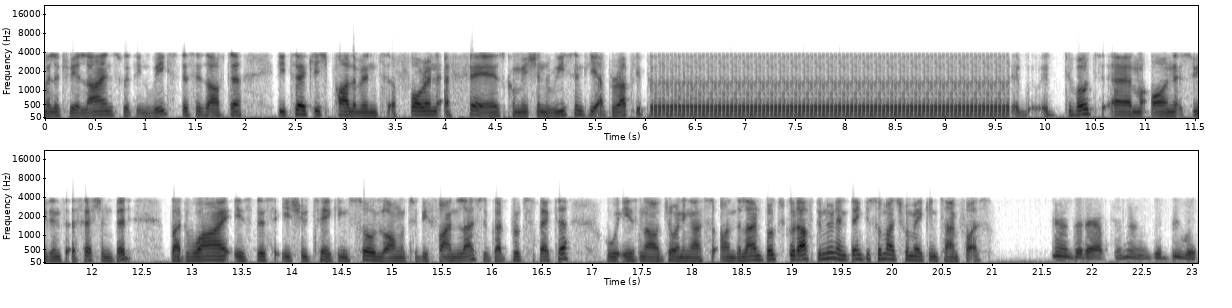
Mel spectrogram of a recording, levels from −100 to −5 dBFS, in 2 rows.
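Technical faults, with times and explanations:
throughout, G.723.1 codec: the speech is muffled and hoarse at about 6.3 kbit/s, with nothing above 4 kHz and smeared consonants. The slowly updated 30 ms frame model causes heavy damage. Unlike simple low-pass filtering, the voice itself sounds rough and coarsely modelled.
6.08 to 9.66 s, system hang loop: after "recently abruptly", one 40 ms slice of audio repeats exactly, around ninety times, until "to vote um on" resumes. The result is a rigid 25 Hz rattling buzz. The frozen system left the hardware replaying one buffer, so every repeat is identical, unlike a stutter from jittery dropouts.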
